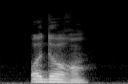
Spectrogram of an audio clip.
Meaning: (adjective) scented, aromatic; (verb) present participle of odorer
- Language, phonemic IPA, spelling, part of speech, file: French, /ɔ.dɔ.ʁɑ̃/, odorant, adjective / verb, Fr-odorant.ogg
